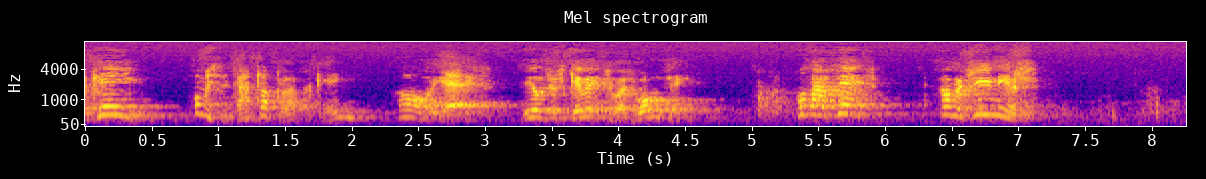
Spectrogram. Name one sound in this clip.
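A man talks loudly and with animation nearby.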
